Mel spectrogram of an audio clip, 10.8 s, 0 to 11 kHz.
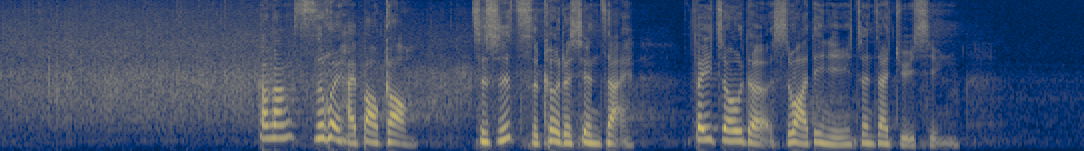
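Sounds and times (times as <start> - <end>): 
church congregation applauding: 0.0 - 5.9
speech: 2.6 - 9.7.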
